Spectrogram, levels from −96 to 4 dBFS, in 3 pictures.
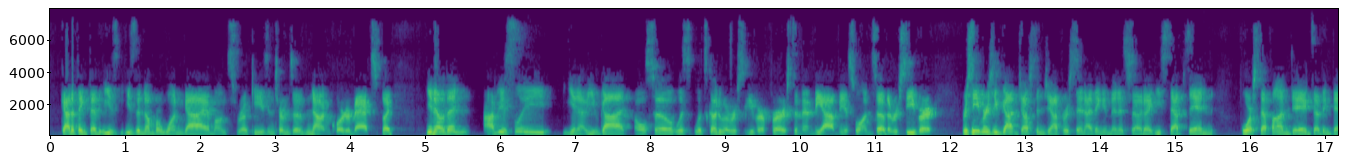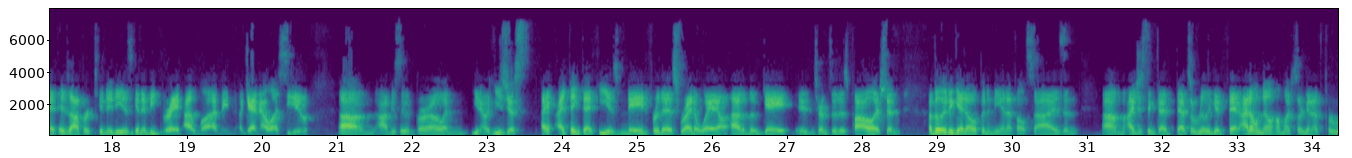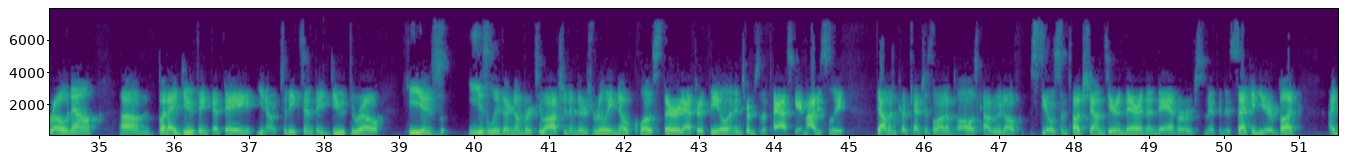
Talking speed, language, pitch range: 230 wpm, English, 110-130 Hz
